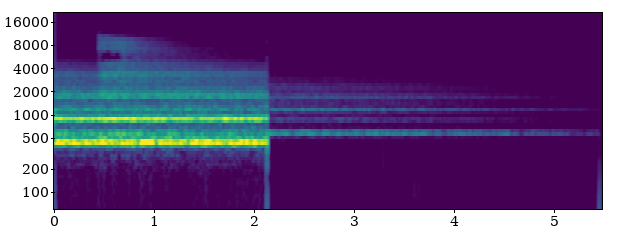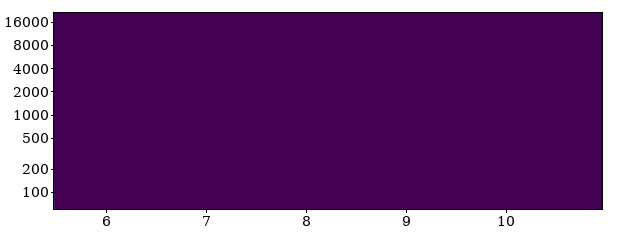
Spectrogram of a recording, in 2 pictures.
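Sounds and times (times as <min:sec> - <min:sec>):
sustained electronic chord: 0:00.0 - 0:05.4.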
